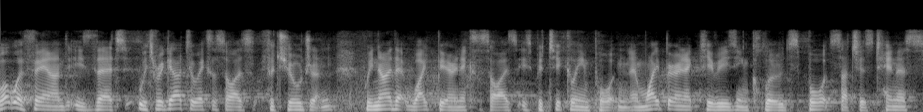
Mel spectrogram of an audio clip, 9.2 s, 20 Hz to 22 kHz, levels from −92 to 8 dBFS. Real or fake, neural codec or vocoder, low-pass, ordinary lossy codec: fake; autoencoder, 48 kHz, 128 numbers a frame, DAC-VAE, trained on Japanese speech; 7.2 kHz; Opus, 64 kbps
